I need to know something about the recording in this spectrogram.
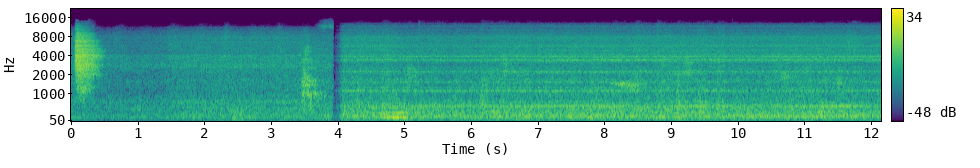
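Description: Steady hum and rush of a gym's air conditioning, louder and fuller after an abrupt change about four seconds in, with a brief hiss at the very start.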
